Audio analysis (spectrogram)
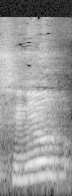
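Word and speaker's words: Cynewulf: তারপর কি সিনিউল, আরেকজন মহান কবি সিনিউল বা সাইনিউল, অনেকে যেভাবে বলেন উচ্চারণটা আলাদা আলাদা হতে পারে, অ্যাংলো স্যাক্সন পুরনো যুগের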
